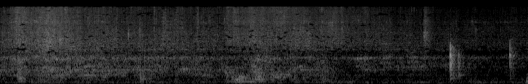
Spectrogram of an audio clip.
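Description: Blended fresh pepper sizzling in hot palm oil while a wooden spoon stirs it through the pot. The hiss is loudest in about the first second, and a few short clicks come near the end.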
